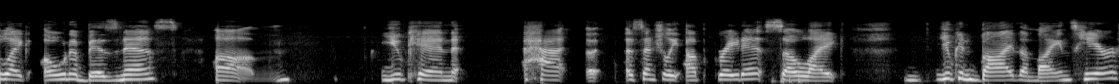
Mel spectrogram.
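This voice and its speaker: A woman giving casual gameplay commentary, reading game menus aloud in a halting way with fillers and restarts. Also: mid-range voice, a bit bright, no echo, lo-fi sound. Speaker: gaming YouTuber.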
